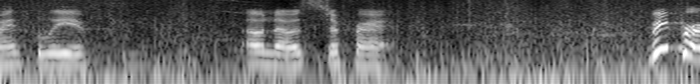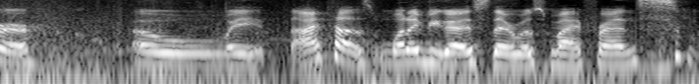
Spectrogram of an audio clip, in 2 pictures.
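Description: A young woman streaming a shooter game, chatting casually, swearing and getting excited about plays. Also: mid-range voice, slight background noise. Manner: excitable, swears, laughs and gasps often. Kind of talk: casual gaming chat.

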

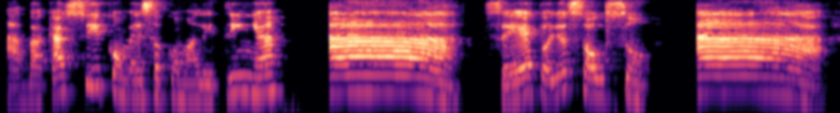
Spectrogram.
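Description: A woman teacher giving a gentle vowel lesson to young children, drawing out each sound and often checking in with the class. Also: mid-range voice, animated. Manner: slow, drawn-out enunciation with diminutives and check-ins; stresses and stretches the vowel sounds loudly. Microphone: close mic, online class recording.

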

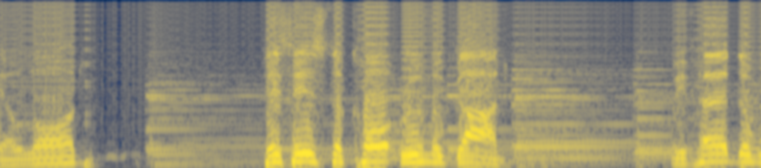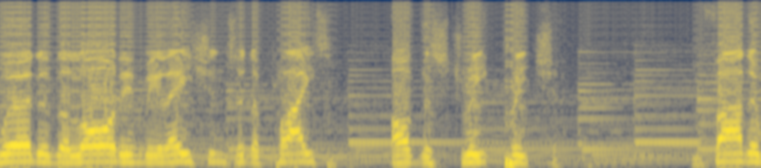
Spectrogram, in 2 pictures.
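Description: A middle-aged man preaching and reading out a summary in solemn, declamatory, measured phrases, on a handheld microphone. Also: mid-range voice, low-quality recording. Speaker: preacher and prayer meeting leader. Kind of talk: sermon, reading out a prepared summary. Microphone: handheld microphone held close.

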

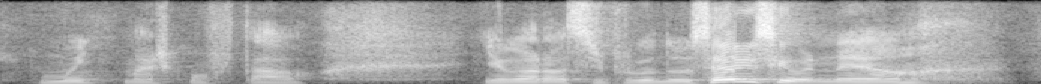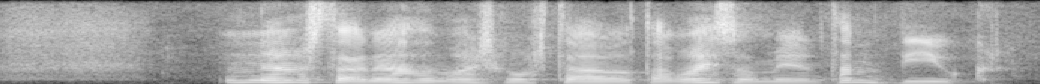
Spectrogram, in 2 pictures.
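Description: A young man with a European Portuguese accent rattles off rambling, playful commentary over his gameplay at a quick clip. His voice sits a little high, and he teases and swears at his viewers as he talks. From Porto, Portugal. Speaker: gaming YouTuber. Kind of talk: casual Let's Play commentary.

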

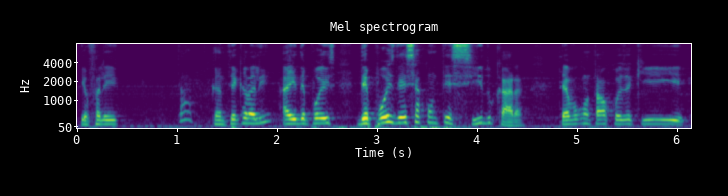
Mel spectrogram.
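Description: A young man with a gaúcho accent talks quickly in a voice pitched a little high. He tells his story in a casual interview, rambling and emotional, with many fillers. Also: animated, darkish tone. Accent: gaúcho Portuguese. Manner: emotional, rambling, full of fillers like "cara" and "bah". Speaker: interviewee, train vendor and singer.

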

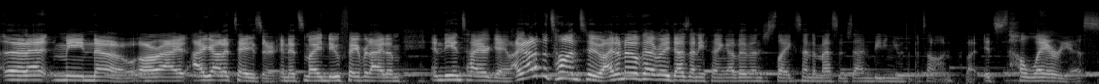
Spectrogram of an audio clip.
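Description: High-voiced man doing goofy game commentary. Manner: goofy, rambling, restarts words often. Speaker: gaming YouTuber. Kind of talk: joking gameplay commentary. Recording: game music behind the voice.

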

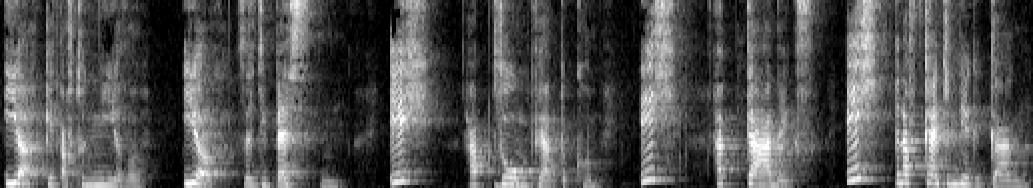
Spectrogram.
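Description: A woman's voice: high-pitched, animated, takes it slowly, reverberant. A woman voicing a jealous, upset teenage girl rider in a horse game role-play, talking plaintively.

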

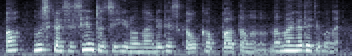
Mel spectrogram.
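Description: A young woman, an idol, chatting casually on a livestream, reading viewer comments aloud, chirping thanks and trailing off into soft murmurs. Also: mid-range voice, racing, a little hiss or hum.

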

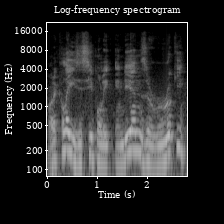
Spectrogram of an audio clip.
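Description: A man's voice: fairly high pitch, animated, a little slow, mellow. A man with a Quebec French accent hosting a live card break, calling out each card in a chatty way, laughing and joking with viewers. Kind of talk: live card-opening commentary.

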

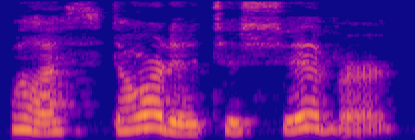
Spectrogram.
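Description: Her voice fairly high, slow, darkish, and a little breathy, a woman in her thirties reads a children's book with dramatic expression, quizzing young listeners the way a teacher would. She records indoors in a small home office on a computer webcam set at desk distance, so the audio sounds dull and distant.

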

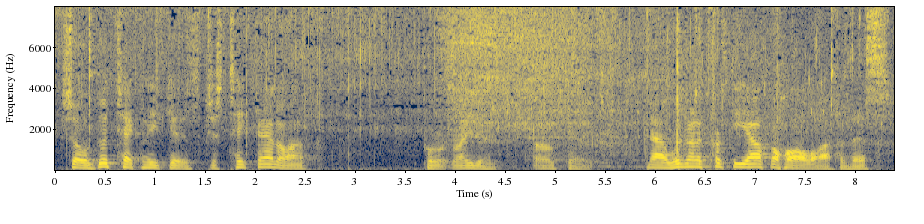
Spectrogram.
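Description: Mellow-voiced chef teaching a cooking lesson. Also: male voice, medium pitch, lively intonation, normal speed, a little hiss or hum, rough recording. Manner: explanatory, checks in with "okay?" and "all right?". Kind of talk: cooking demonstration. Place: studio kitchen set, indoors.

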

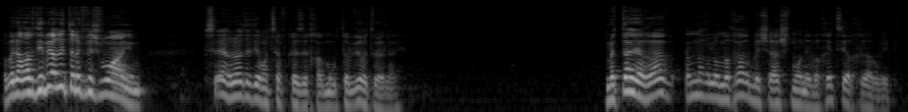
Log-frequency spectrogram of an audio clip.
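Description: A male rabbi telling a story in a sermon, acting out each character's lines and swinging from loud to hushed. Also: fairly high pitch, sing-song, pauses often. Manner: dramatic, voicing characters in the tales with big swings in loudness. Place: evening lecture before an audience.

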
